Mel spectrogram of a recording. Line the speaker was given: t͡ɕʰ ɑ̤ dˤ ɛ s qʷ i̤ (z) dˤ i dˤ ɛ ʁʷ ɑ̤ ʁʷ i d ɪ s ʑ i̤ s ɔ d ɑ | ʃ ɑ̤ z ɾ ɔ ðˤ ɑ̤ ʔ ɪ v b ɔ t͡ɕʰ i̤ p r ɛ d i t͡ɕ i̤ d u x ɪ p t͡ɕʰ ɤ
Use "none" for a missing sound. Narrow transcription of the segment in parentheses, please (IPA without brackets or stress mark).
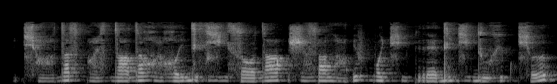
z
